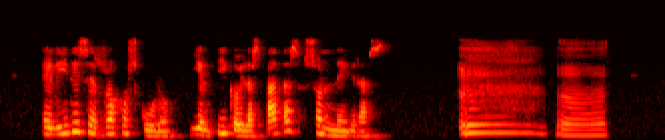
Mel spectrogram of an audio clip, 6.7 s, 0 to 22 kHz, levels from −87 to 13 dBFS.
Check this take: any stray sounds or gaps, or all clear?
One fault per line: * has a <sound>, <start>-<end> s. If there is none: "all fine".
* has a laugh, 4.6-6.1 s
